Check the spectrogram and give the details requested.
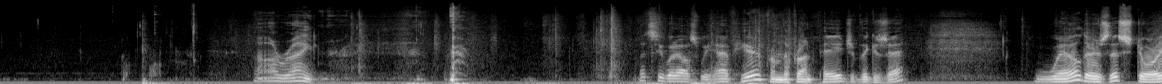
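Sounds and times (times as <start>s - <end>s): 
low steady hum: 0.0s - 11.6s
person slurping a hot drink: 1.1s - 2.4s
speech: 1.2s - 1.6s, 2.5s - 3.5s, 6.4s - 9.2s, 10.4s - 11.6s.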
